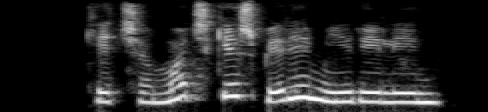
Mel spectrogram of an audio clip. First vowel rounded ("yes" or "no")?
no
